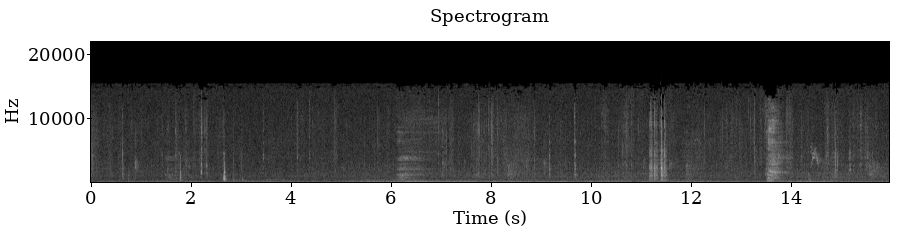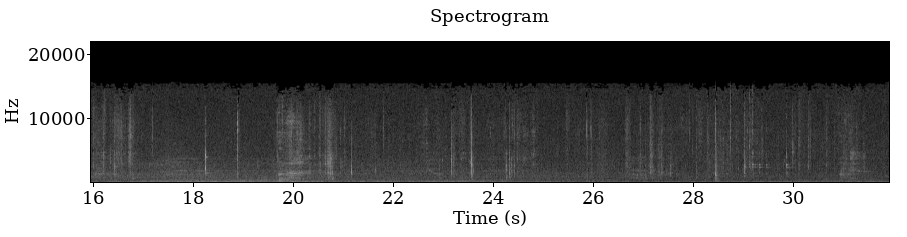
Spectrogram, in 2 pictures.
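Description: Hands working a serpentine belt onto the crankshaft pulley under a car: scattered sharp clicks and knocks of belt and metal, a few seconds apart, over a steady low rumble.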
